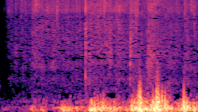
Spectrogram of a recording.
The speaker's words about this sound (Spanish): Este característico sonido que genera la carne mientras cede al calor del fuego y las brasas en el asador se escucha cada vez menos en la Argentina.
